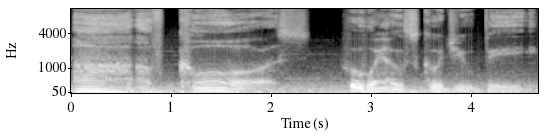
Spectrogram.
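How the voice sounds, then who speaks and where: A man puts on a character voice with a very deep, low pitch and a very slow pace. Loud background noise fills the recording. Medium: video game. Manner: calm, measured.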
